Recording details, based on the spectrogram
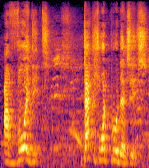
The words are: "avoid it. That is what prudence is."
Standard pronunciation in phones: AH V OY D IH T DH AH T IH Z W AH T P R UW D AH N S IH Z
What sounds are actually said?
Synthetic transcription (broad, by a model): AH V OY D IH T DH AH T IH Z W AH T P R UW D AH N S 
